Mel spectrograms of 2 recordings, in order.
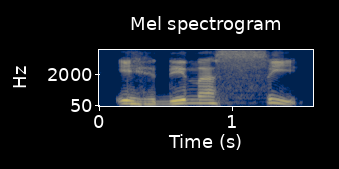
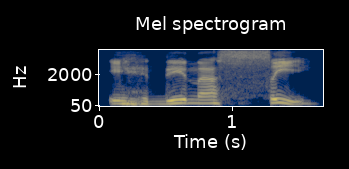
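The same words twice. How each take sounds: Both takes have the same delivery.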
